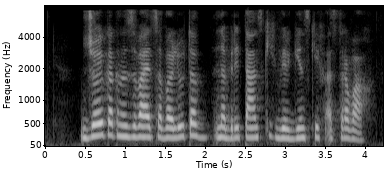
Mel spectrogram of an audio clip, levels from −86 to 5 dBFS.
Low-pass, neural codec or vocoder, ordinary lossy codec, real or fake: 7.2 kHz; codec, 16 kHz, 1 kbps, X-Codec, WavLM features, trained on Multilingual LibriSpeech; AAC, 32 kbps; fake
